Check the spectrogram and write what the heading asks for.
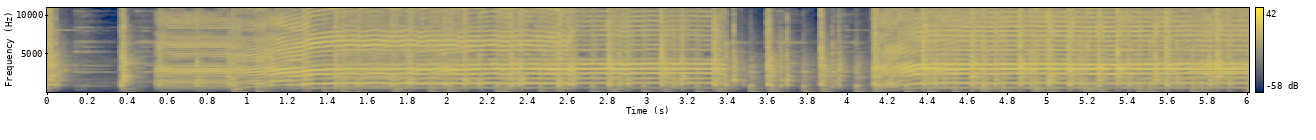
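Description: Carnatic temple music: loud, long-held melodic notes with slight bends over quick, even drum strokes. The music drops out briefly at the start, comes back about a second in, and pauses for a moment around the middle.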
